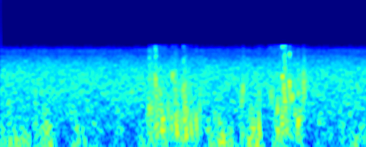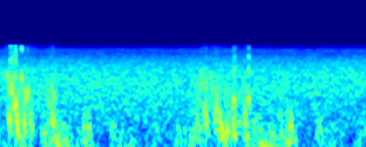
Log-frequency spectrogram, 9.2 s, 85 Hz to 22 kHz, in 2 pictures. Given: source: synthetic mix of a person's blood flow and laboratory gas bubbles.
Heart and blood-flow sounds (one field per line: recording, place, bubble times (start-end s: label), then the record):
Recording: Doppler ultrasound of blood flow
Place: precordium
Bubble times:
1.82-2.53 s: bubbles
3.00-3.07 s: bubbles
3.19-3.29 s: bubbles
3.34-3.88 s: bubbles
4.62-5.29 s: bubbles
6.96-7.73 s: bubbles
From the record:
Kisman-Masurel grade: 333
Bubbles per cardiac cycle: rolling drumbeat, 9 or more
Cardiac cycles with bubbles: 50 to 99%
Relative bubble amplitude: loud (0.450 to 0.775)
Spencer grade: 3 (all of the cardiac periods contain showers or single bubble signals, but not dominating or overriding the cardiac motion signals)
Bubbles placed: anywhere in the cardiac cycle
